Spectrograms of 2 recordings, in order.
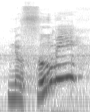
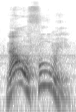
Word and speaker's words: Naofumi: So, Rise of the Shield Hero follows Nufumi, I believe is how you say his name. I cannot remember how you say his name. Naofumi. I was close.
